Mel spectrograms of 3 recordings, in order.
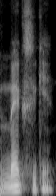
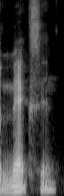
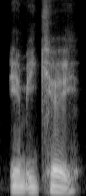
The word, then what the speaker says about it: Meksen: I always want to say Anissa Mexican, but it's Anissa Mexin. Because the way it flows off the tongue is like Mexican. You get used to saying Mexican when you put those two syllables together, but it's Mexin, MEKSEN, right? MEKSEN, yeah.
